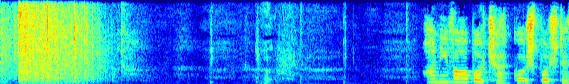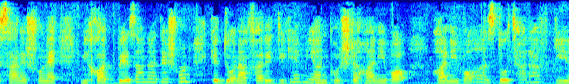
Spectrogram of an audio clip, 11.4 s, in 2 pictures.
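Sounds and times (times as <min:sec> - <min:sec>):
cassette player smashed with a sword: 0:00.0 - 0:01.3
speech: 0:04.3 - 0:11.3.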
